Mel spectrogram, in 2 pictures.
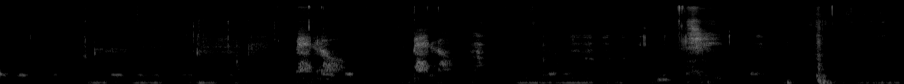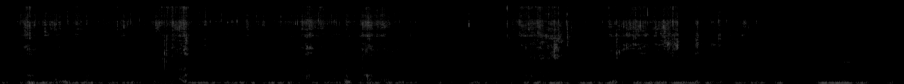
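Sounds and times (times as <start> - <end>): dry leaves rustling: 8.3 - 13.2, 14.0 - 16.6.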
